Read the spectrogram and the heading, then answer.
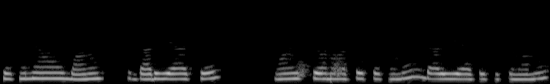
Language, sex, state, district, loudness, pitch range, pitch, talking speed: Bengali, female, West Bengal, Malda, -30 LUFS, 245-265 Hz, 255 Hz, 120 wpm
